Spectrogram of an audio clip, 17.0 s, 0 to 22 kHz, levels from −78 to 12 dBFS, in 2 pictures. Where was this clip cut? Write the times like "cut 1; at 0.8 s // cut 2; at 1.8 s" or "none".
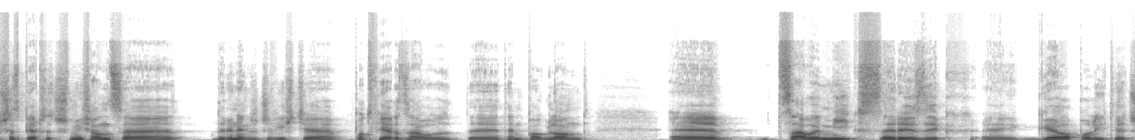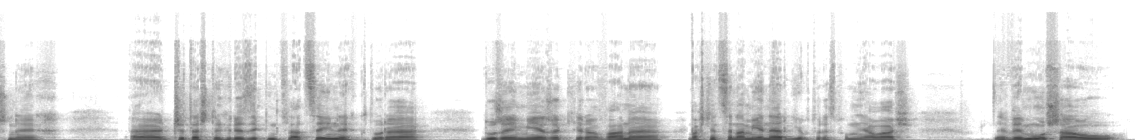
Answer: none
